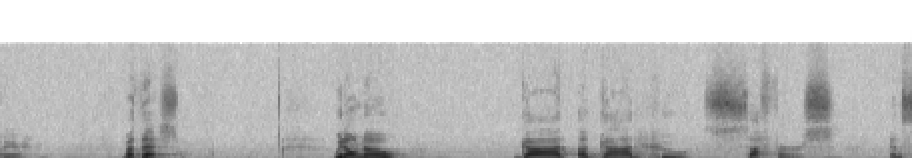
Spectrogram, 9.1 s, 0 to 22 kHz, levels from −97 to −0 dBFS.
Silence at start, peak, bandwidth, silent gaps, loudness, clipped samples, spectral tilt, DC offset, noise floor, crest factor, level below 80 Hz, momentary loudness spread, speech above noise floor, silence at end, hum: 0 s; -4 dBFS; 16 kHz; none; -24 LUFS; under 0.1%; -4 dB/octave; under 0.1%; -55 dBFS; 22 dB; -64 dBFS; 19 LU; 32 dB; 0 s; 60 Hz at -60 dBFS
